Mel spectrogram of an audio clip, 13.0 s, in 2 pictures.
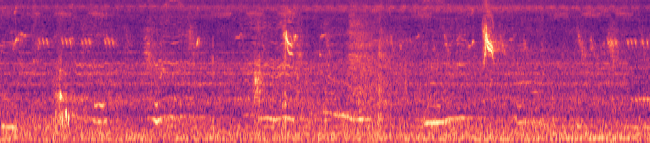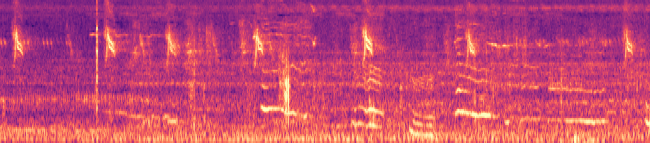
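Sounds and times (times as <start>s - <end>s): low outdoor background noise: 0.0s - 13.0s
small birds chirping: 0.0s - 13.0s.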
